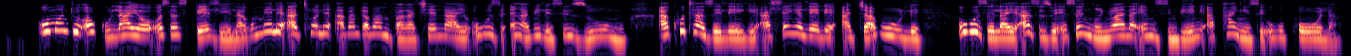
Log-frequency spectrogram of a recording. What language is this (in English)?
North Ndebele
